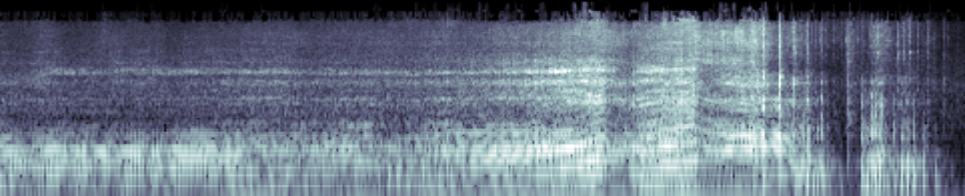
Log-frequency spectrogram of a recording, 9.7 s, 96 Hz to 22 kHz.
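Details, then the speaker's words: TC125 two-stroke dirt bike after a carb clean, new fuel line with filter, and swapped spark plug. A crisp burble revs up cleanly and drops back to a steady idle with no misfire or bogging; normal running. "Pretty sure that's all she needed was a good old carb clean. She runs like a dream now."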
